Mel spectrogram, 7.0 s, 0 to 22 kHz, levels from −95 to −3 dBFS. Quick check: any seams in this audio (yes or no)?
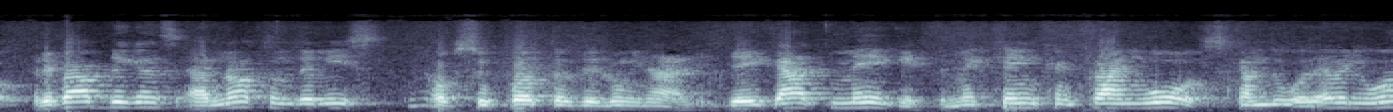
no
